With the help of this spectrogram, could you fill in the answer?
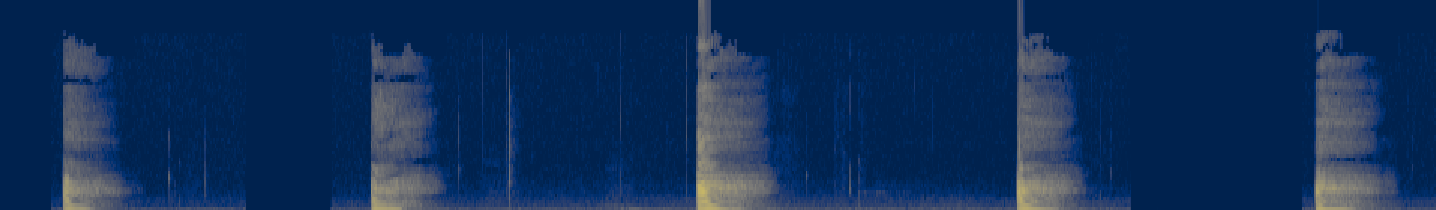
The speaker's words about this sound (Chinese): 这是一只乌龟在交配的时候的声音。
